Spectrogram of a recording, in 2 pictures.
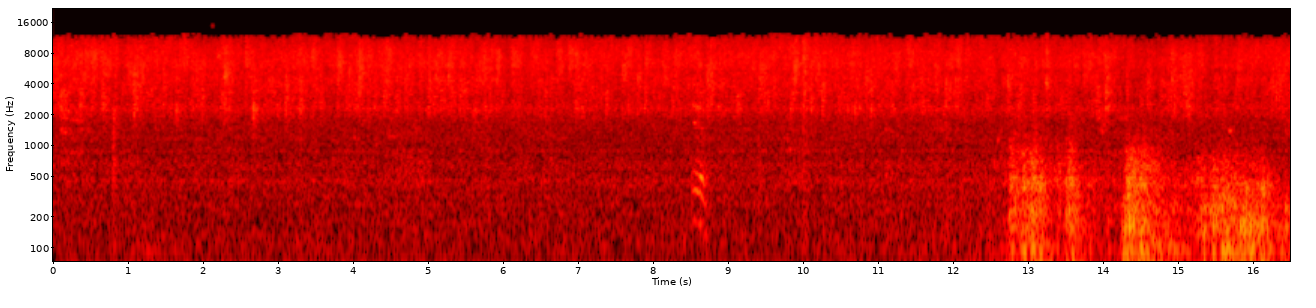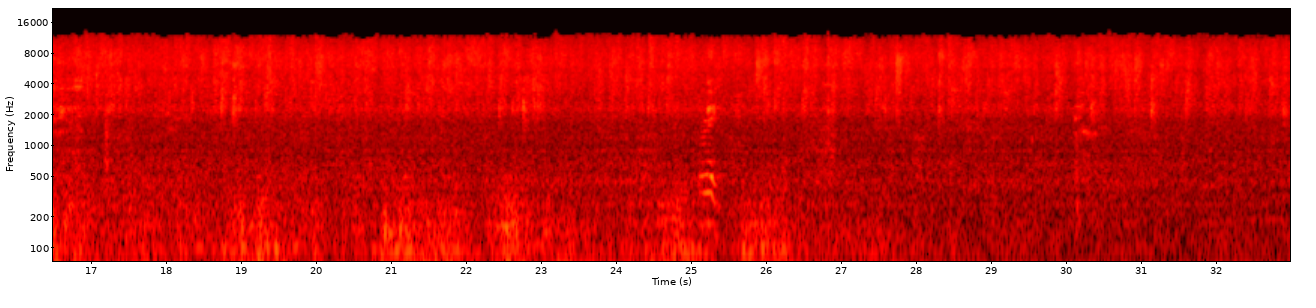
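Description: Steady heavy rain with a long roll of thunder. The thunder starts about a third of the way in, is loudest for a few seconds, and then rumbles on more softly before dying away.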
